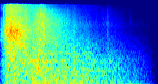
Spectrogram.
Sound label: Blackhole Call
